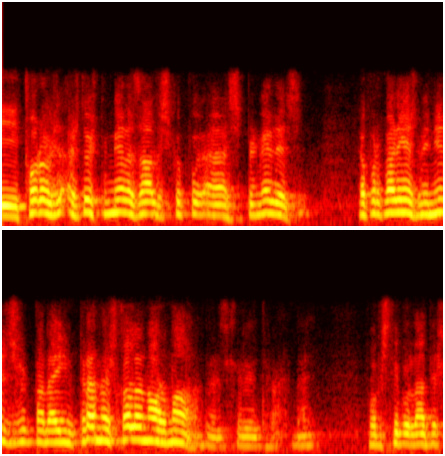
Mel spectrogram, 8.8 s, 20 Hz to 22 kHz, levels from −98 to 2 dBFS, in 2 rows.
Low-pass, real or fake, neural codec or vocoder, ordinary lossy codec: 7.2 kHz; fake; vocoder, 44.1 kHz, 128 mel bands, Pupu-Vocoder; Opus, 16 kbps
